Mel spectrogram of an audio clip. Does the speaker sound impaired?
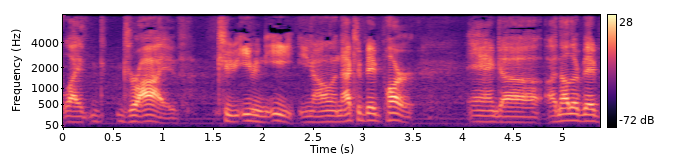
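Yes: cleft lip and palate; one more surgery left, doing well.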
